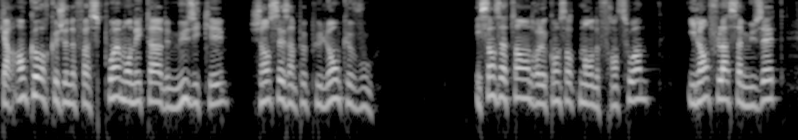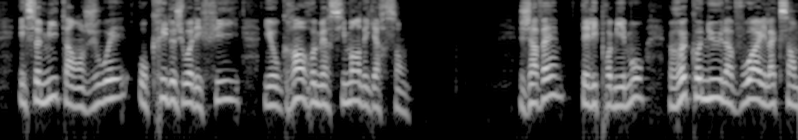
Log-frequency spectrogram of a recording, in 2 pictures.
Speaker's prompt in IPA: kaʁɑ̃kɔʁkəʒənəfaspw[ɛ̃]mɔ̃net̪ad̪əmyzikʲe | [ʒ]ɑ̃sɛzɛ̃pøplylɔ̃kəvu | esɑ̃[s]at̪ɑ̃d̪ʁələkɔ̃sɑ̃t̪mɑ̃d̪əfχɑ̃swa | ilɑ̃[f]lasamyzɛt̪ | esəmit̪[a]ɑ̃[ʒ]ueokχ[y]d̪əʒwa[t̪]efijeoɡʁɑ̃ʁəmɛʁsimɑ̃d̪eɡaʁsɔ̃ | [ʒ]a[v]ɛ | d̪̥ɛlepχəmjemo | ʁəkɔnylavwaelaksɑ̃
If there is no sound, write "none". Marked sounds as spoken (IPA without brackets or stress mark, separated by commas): ɛ̃, ʒ, z, f, a, ʒ, i, d̪, ʒ, v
